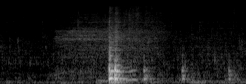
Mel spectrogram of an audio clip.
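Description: A metal pot clanks as it is set down on the floor.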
